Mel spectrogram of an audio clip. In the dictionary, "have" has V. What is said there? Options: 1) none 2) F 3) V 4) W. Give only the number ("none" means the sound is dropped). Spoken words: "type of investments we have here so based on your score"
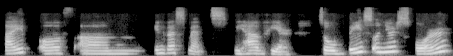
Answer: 3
